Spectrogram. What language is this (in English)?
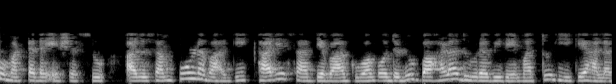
Kannada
